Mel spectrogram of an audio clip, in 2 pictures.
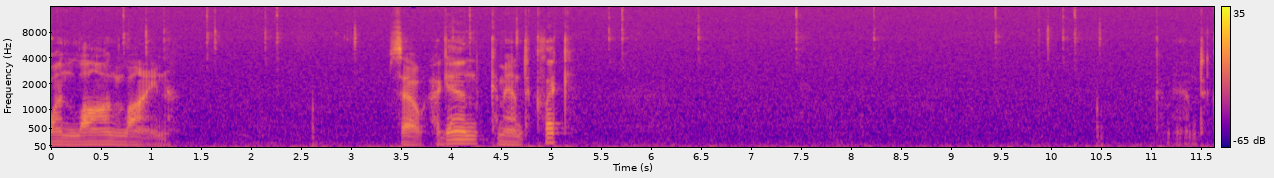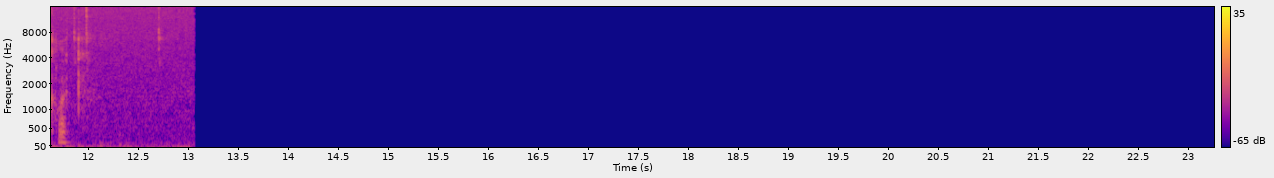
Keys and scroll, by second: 0.9 space, 14.0 super+space, 20.6 super+z.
